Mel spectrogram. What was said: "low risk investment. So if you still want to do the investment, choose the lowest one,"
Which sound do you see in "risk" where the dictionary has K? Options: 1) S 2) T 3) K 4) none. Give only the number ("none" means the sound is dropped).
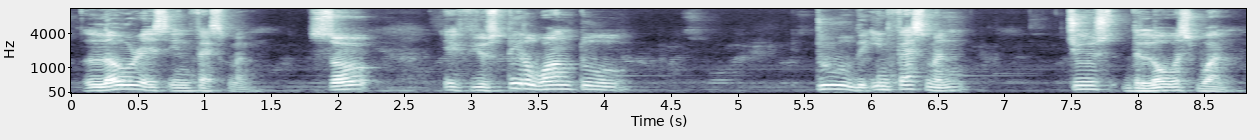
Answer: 4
